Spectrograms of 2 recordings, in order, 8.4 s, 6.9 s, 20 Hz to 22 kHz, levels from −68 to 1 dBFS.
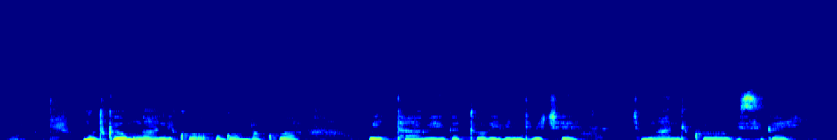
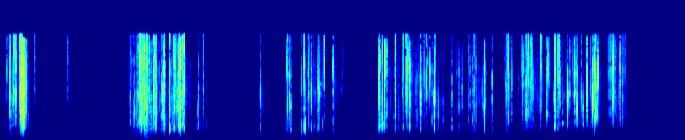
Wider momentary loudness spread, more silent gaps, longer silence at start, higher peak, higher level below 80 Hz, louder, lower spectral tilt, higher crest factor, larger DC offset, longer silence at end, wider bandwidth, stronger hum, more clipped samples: second, 15 LU vs 18 LU; second, none vs 0.42-0.65 s, 0.72-1.26 s, 2.09-2.60 s, 3.48-3.66 s; about the same, 0.1 s vs 0.05 s; second, -20 dBFS vs 0 dBFS; first, -72 dBFS vs under -90 dBFS; second, -39 LUFS vs -28 LUFS; first, -5.5 dB/octave vs 9 dB/octave; second, 20 dB vs 34 dB; neither; second, 0.4 s vs 0.6 s; second, 7.6 kHz vs 17.5 kHz; neither; neither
